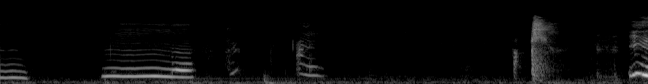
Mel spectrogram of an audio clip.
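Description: A baby's sung vowels and babble, then a sharp sneeze burst; soft music and adult voice faintly behind.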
